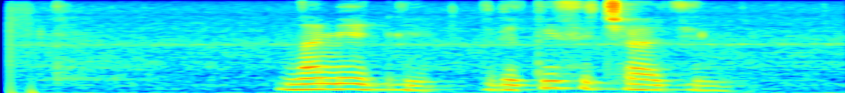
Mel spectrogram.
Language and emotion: Russian, neutral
